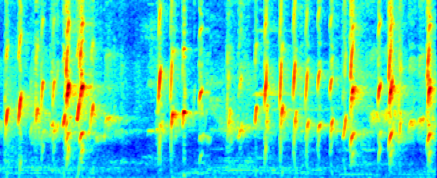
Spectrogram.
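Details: European goldfinch calls, the contact notes birds use to call each other, played to get a silent caged goldfinch singing; quick high chirps in two lively bursts separated by a short pause.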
